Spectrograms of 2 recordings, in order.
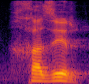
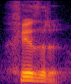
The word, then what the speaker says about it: خضر: سے مجھے بھی سکھائیں۔ تو یہ لفظ خضر فتح خا کے ساتھ اور کسرہ ضاد کے ساتھ، اور ایسے ہی خضر یعنی دوسرا اس کا تلفظ خضر ہے، خضر اور خضر، یہ آپ کا لقب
